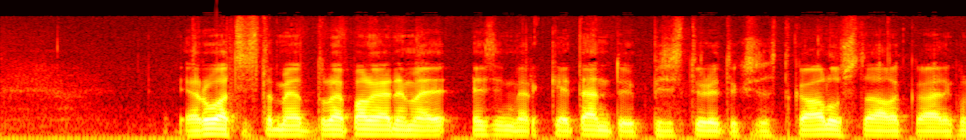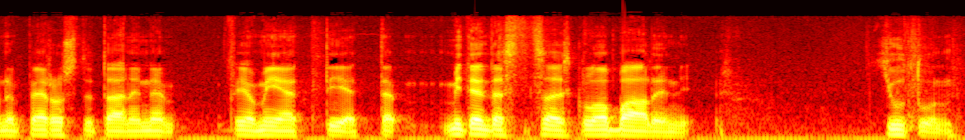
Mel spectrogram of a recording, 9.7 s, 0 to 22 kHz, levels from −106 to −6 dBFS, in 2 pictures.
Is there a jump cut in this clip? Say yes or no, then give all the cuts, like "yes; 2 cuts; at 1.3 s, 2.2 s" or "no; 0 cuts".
no; 0 cuts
